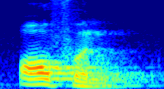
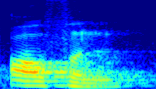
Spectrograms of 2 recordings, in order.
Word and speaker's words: often: to our third word often Oh fun often here letter T is silent so you pronounce it as often not of ten all right so what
